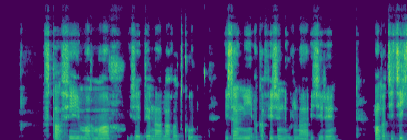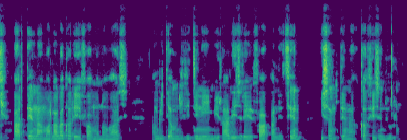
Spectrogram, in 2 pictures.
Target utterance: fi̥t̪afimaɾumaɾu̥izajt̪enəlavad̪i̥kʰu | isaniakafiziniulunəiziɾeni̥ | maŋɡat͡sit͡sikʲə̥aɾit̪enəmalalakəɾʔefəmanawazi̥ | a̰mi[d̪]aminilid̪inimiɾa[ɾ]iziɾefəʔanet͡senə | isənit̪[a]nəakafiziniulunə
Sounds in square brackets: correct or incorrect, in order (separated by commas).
correct, correct, incorrect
